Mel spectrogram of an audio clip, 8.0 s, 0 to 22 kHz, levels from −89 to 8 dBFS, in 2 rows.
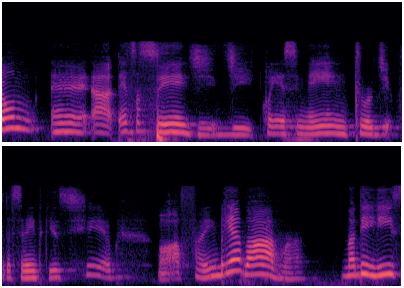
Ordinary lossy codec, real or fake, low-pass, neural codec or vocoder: none; fake; none; codec, 16 kHz, 0.5 kbps, X-Codec, HuBERT features, trained on general audio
